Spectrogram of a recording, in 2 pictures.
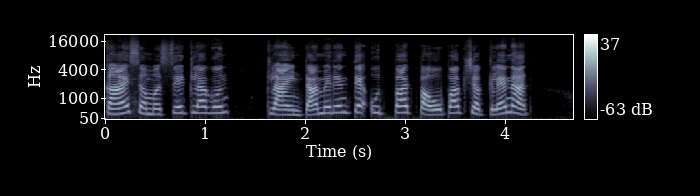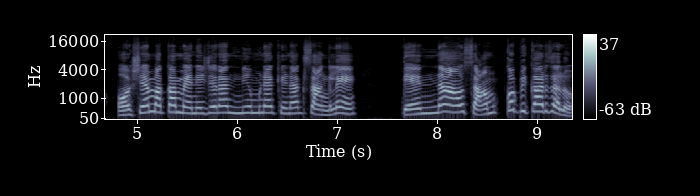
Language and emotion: Goan Konkani, angry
